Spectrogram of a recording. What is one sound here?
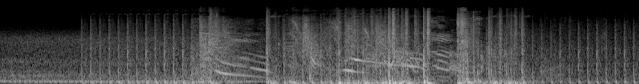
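Rapid gunfire bursts out close by.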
